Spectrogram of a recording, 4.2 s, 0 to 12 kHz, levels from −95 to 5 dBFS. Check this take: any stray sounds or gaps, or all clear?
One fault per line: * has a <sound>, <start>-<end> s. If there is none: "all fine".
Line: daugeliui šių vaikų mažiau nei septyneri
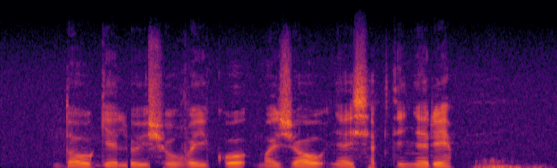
* has a dropout, 0.9-1.0 s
